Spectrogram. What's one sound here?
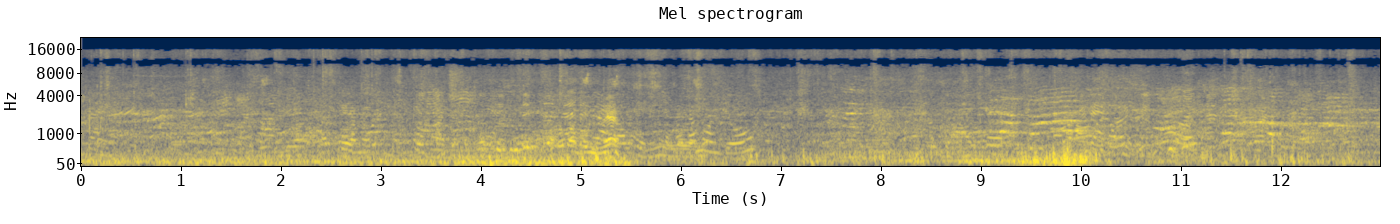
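Several men and women talk at once nearby, outdoors.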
